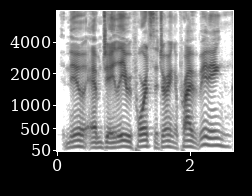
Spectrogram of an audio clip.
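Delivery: normal talking voice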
